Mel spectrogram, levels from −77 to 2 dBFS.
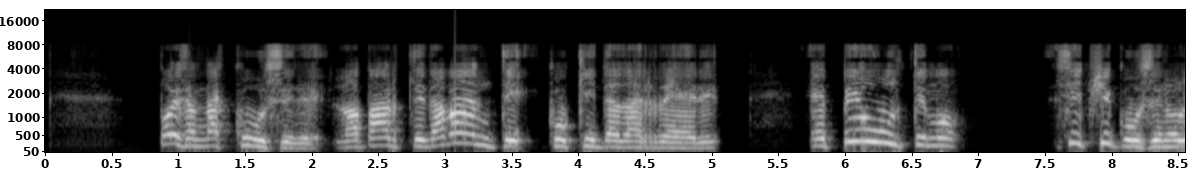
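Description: Opus compression runs throughout this speech recording. The sound is rough and grainy, and nothing survives above 8.2 kHz. This fits a likely low-rate Opus encode near 12 kbps in its music mode, where starved bands are refilled with folded or noisy content instead of real detail. Audio missing between chunks occurs at 1.08, 3.07, 5.06 and 7.05 s. At each point a tiny sliver, around ten milliseconds, is skipped and the edges are butted together. The 2-second spacing likely points to a recorder dropping samples at each chunk boundary.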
